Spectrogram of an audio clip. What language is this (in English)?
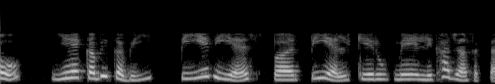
Hindi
